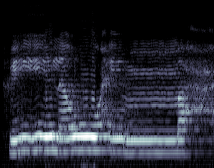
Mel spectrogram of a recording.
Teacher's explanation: فی لوح، تنوین کے بعد حروف یرملون میں سے میم ہے، ادغام کریں گے غنہ کے ساتھ، نوز میں ساؤنڈ لے کے جائیں گے ، فی لوح مح، حا کو اپنے صحیح مخرج سے ادا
